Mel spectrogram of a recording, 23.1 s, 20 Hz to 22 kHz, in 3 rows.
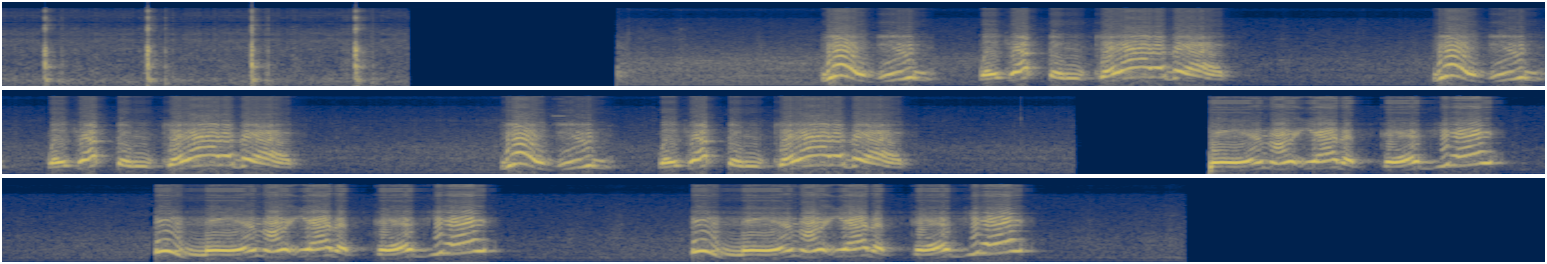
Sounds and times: Speech: 0:04.1 - 0:06.2, 0:07.2 - 0:09.3, 0:10.2 - 0:12.3, 0:13.8 - 0:15.3, 0:16.2 - 0:18.0, 0:18.8 - 0:20.6.

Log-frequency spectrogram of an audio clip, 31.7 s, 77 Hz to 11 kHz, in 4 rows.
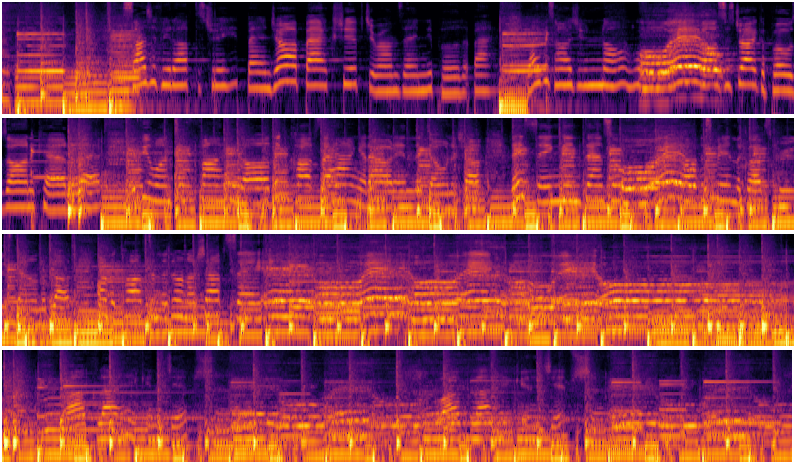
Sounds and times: Pop music: 0:00.0 - 0:01.6, 0:06.3 - 0:31.6
Musical instrument: 0:14.0 - 0:31.6.

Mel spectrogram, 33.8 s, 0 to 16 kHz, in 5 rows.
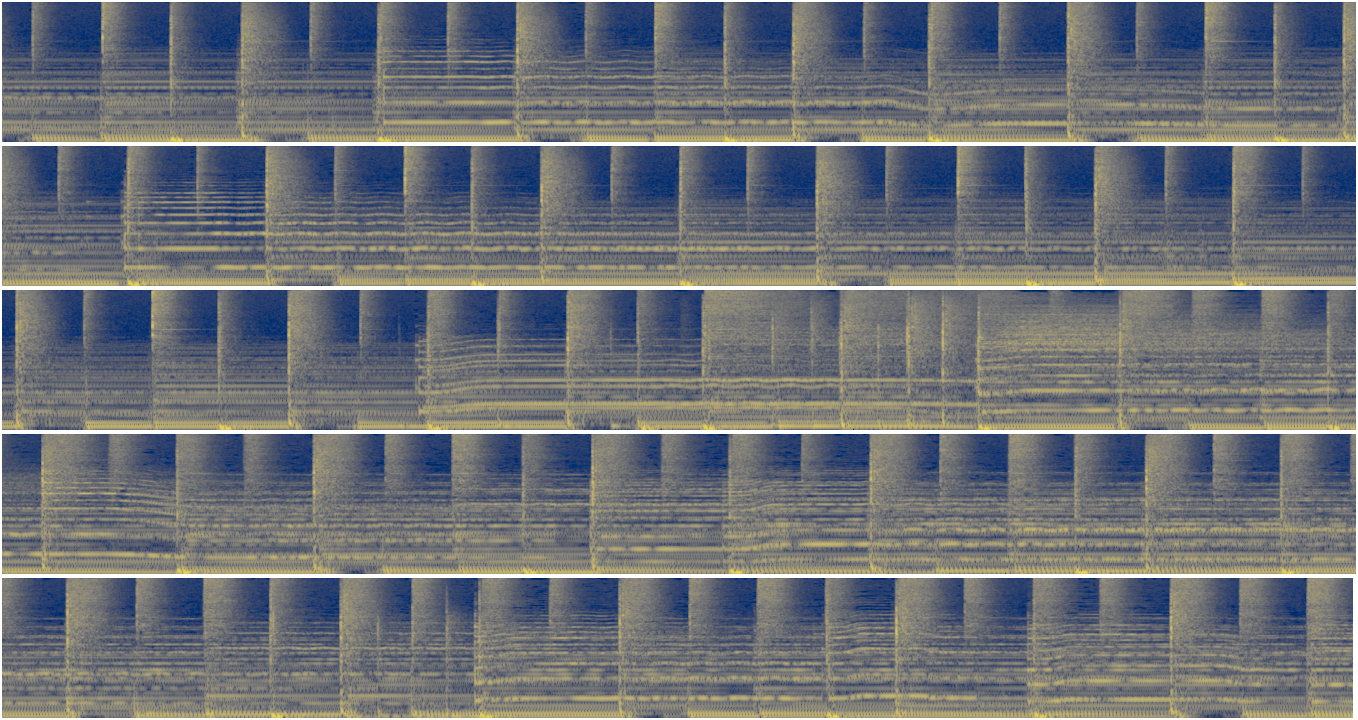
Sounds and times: Music: 0:00.0 - 0:33.8.

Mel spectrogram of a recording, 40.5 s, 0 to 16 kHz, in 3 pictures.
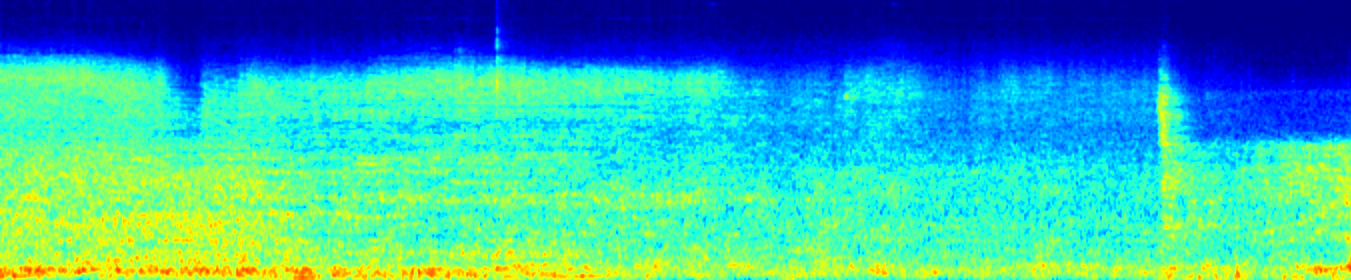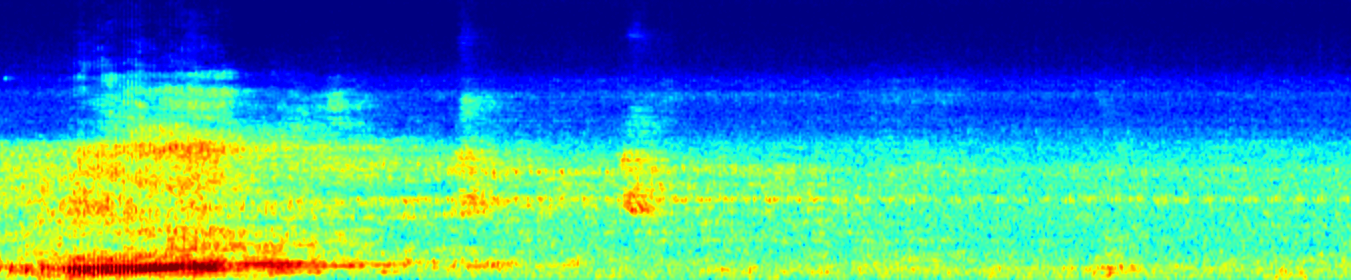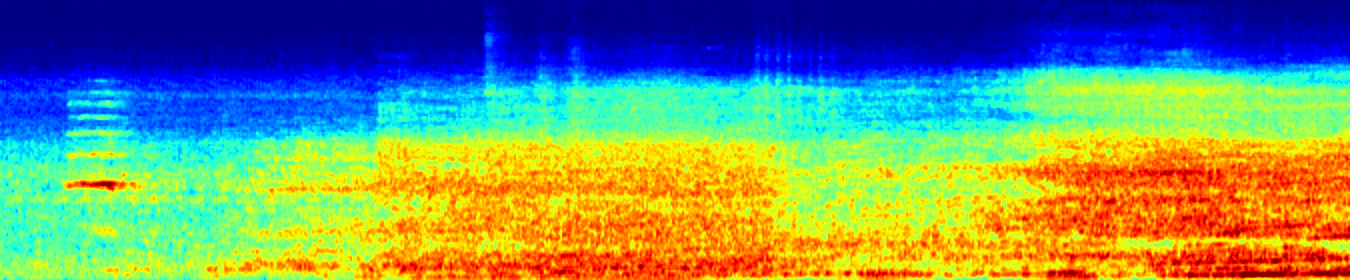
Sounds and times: Car: 0:00.0 - 0:40.5
Idling: 0:17.6 - 0:36.8.

